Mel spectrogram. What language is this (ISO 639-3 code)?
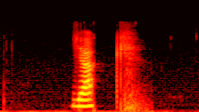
swe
